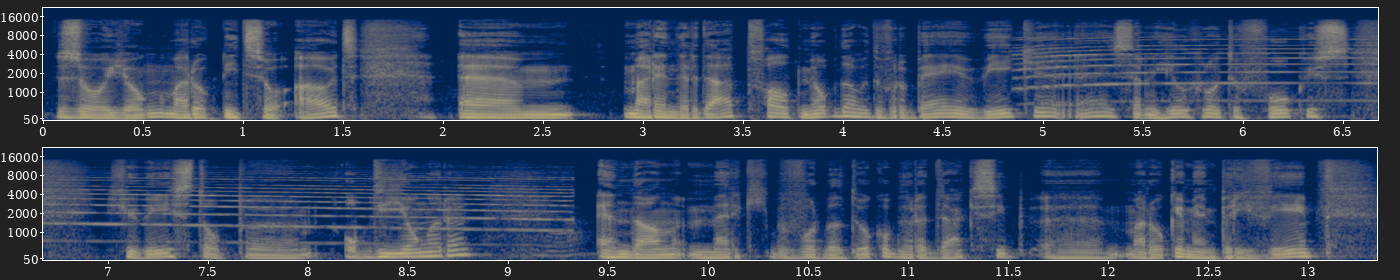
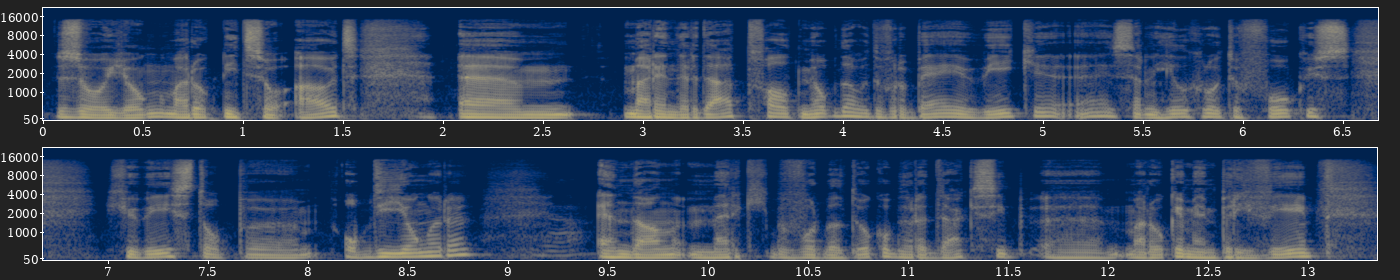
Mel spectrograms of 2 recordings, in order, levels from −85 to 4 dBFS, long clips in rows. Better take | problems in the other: second | siren; noticeable; from 5 to 9.5 s; peak 5 dB below the speech

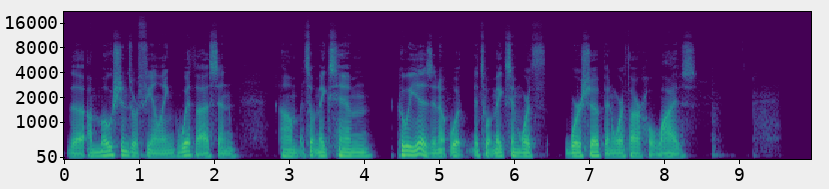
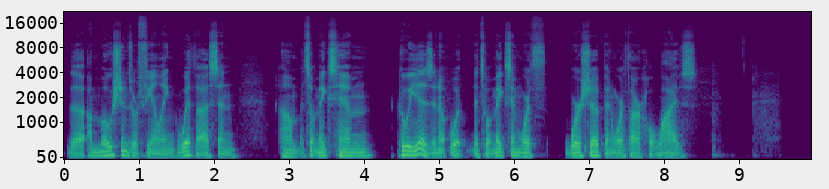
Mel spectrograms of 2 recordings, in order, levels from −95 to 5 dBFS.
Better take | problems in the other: second | muffled; slightly; fading above 2 kHz

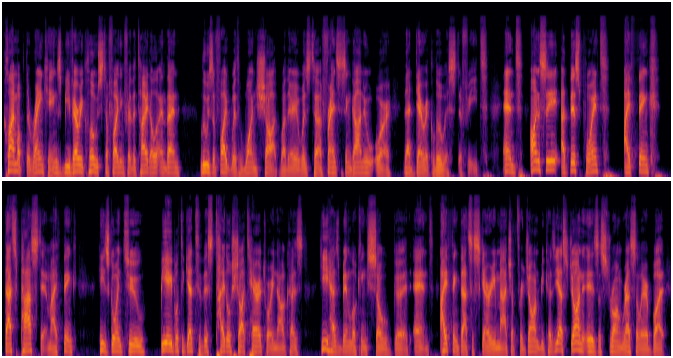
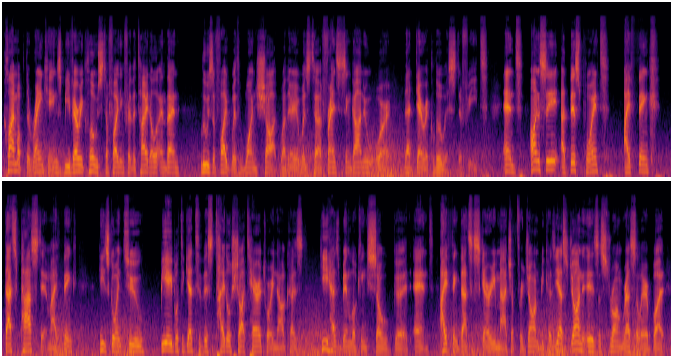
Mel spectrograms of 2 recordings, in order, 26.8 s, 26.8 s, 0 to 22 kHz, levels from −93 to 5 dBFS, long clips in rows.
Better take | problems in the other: first | wind noise on the microphone; occasional gusts; 20 dB below the speech

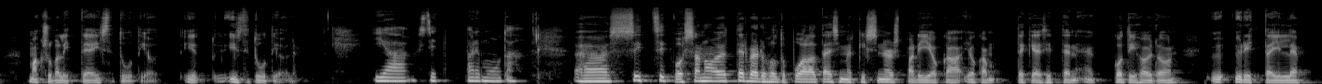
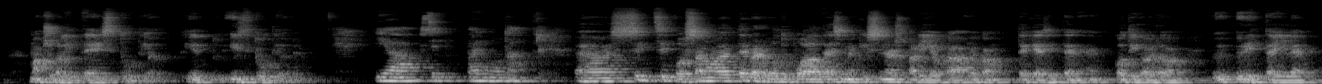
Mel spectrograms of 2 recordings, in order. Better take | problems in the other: first | off-mic speech; far // room echo; noticeable; dies away in 0.6 s

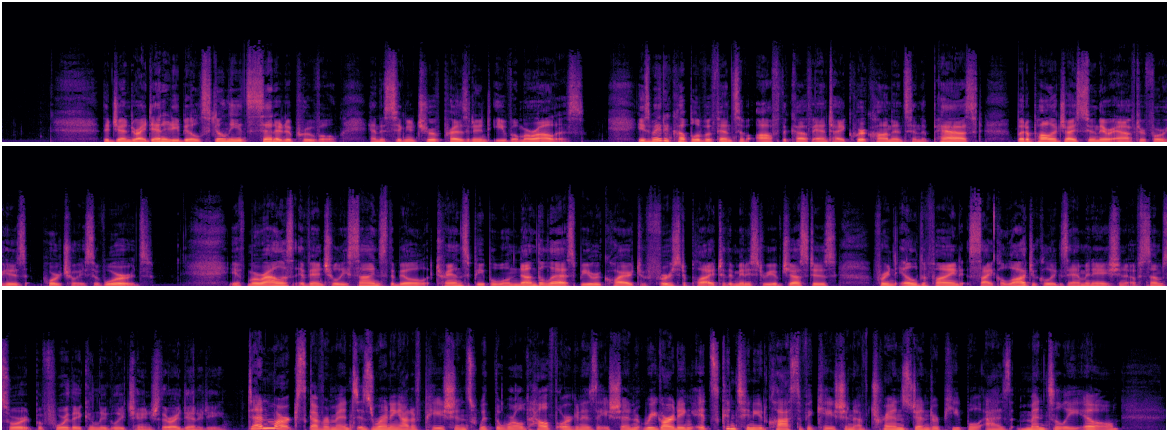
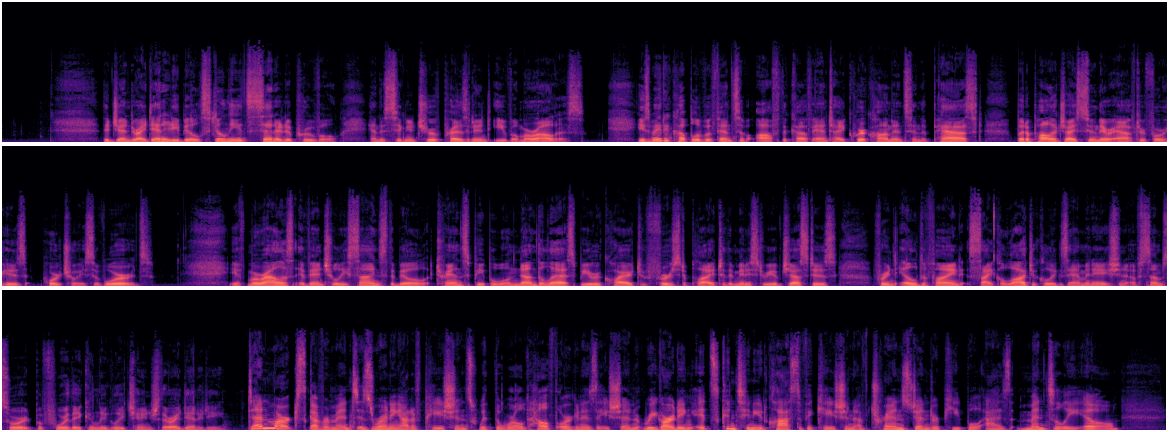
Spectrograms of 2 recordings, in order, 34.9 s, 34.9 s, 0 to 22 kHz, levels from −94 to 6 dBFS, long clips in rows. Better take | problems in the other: neither | none

